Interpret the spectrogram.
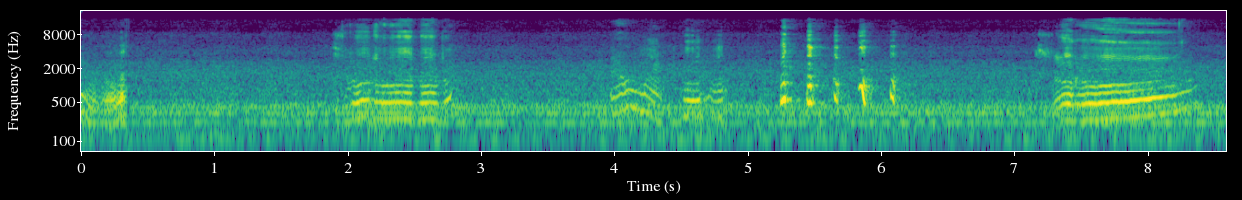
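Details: African grey parrot talking: brief speech-like phrases with voiced, harmonic tone, some wavering and sliding, a drawn-out rising utterance near the end, a few sharp clicks in between, over a steady low background hum.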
